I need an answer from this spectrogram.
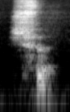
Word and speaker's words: cheveux: So what we're going to do is we're also going to devoice the V sound in the middle and make it a F. So we can pronounce cheveux as cheveux.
